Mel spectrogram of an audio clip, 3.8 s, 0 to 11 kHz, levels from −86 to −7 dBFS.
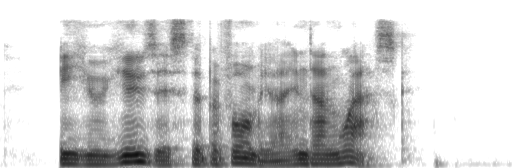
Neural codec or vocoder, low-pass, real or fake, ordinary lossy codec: codec, 16 kHz, 6 kbps, DAC; 7.2 kHz; fake; AAC, 64 kbps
